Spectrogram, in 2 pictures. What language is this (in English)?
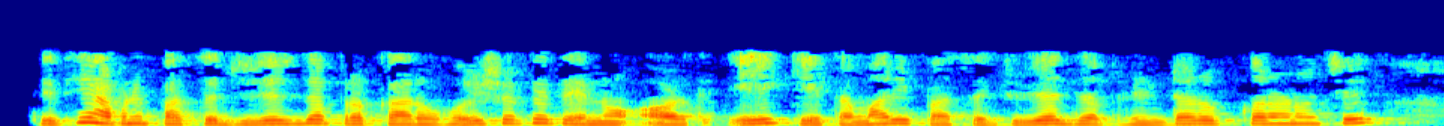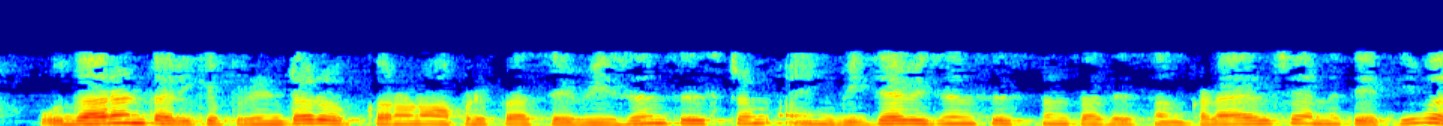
Gujarati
